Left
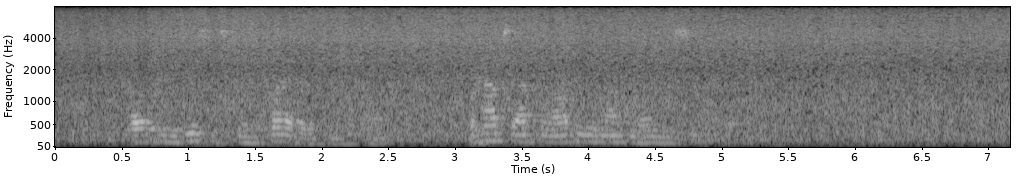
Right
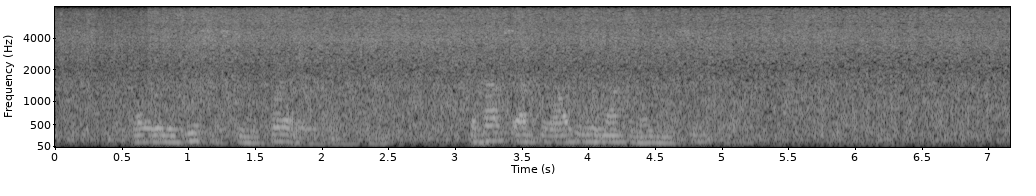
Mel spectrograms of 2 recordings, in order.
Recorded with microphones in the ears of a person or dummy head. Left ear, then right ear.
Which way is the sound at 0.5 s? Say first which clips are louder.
Left 4 dB; 60° left (ahead or behind).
